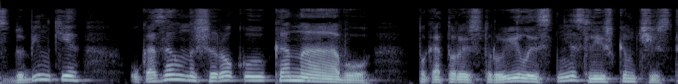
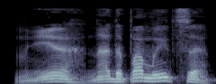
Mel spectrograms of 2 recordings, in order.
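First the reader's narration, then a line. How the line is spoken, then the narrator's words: Muttered. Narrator (Russian): пробормотал Гучко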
